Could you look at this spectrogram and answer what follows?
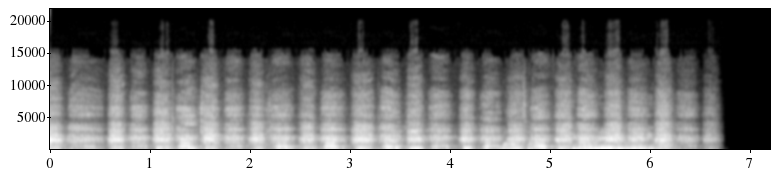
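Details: Simulated hyperventilation in a dental-surgery medical emergency training scenario: an adult woman patient makes rapid, noisy gasping breaths, about two a second with no pause, while staff coach her to breathe calmly.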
